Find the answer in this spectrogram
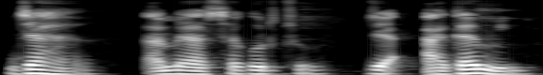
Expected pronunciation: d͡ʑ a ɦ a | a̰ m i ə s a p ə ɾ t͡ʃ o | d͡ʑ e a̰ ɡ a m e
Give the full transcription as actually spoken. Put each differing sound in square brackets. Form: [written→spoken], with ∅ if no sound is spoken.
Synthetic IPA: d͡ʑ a ɦ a | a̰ m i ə s a [p→k] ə ɾ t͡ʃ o | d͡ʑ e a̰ ɡ a m [e→i]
